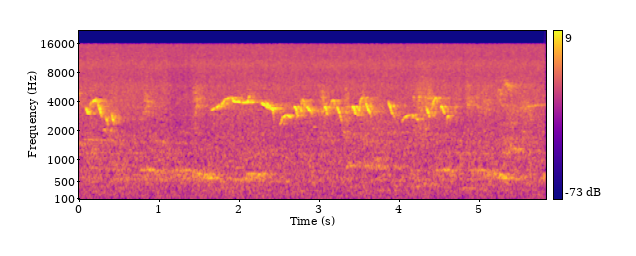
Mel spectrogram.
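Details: Oriental magpie-robin singing in Ubon Ratchathani, Thailand, on 26 December 2020, recorded with a Nikon P1000: a steady run of bright whistled notes and quick slurred phrases, rising and falling, over soft lower background tones.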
